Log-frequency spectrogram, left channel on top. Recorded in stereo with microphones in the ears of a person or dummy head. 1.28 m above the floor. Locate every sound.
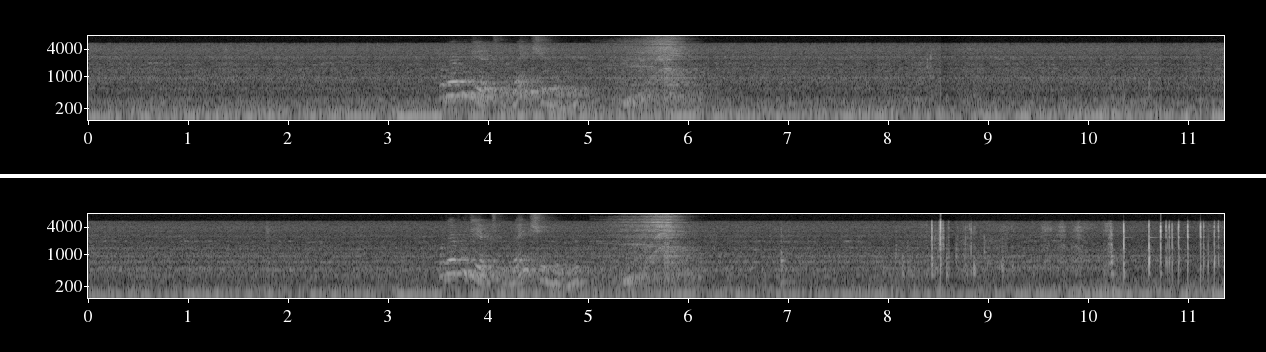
3.5 s a woman speaking: 70° right (ahead or behind), 2.5 m
5.0 s a zipper: 40° right (ahead or behind), 2.5 m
